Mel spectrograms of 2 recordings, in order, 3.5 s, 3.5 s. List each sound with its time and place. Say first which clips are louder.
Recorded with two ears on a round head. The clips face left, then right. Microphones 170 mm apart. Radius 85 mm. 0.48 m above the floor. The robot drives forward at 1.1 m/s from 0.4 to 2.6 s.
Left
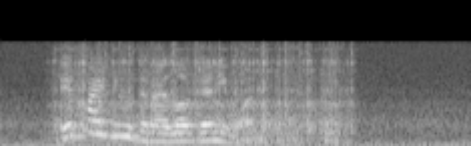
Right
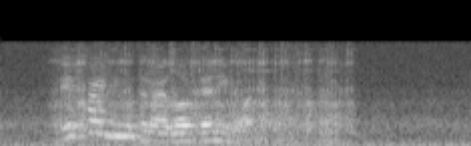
0.4 s a woman speaking: left 4 dB; 65° left (ahead or behind), 1.6 m; by 2.1 s 40° left (ahead or behind), 2.5 m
